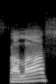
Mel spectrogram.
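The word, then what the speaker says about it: خلاص: I would, Khalas is spelled KH. Kha, with a kha.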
